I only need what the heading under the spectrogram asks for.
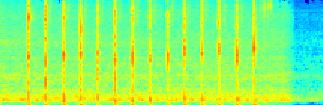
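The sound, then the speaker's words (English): A slow golf clap: quiet, single, evenly spaced hand claps, about four per second, running for under four seconds before stopping. “Little golf clap for the bishop.”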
